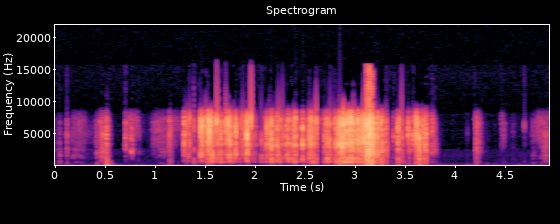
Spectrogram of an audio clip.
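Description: Trading cards being handled and flipped through by hand. A few light clicks, then, from just over a second in, about two and a half seconds of dense scraping rustle as the card stock slides and rubs against itself.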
